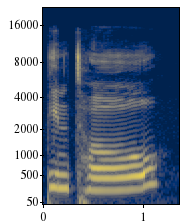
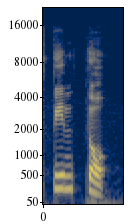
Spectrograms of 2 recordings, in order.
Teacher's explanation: don't forget to stop the sound at the end that's called a glottal stop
